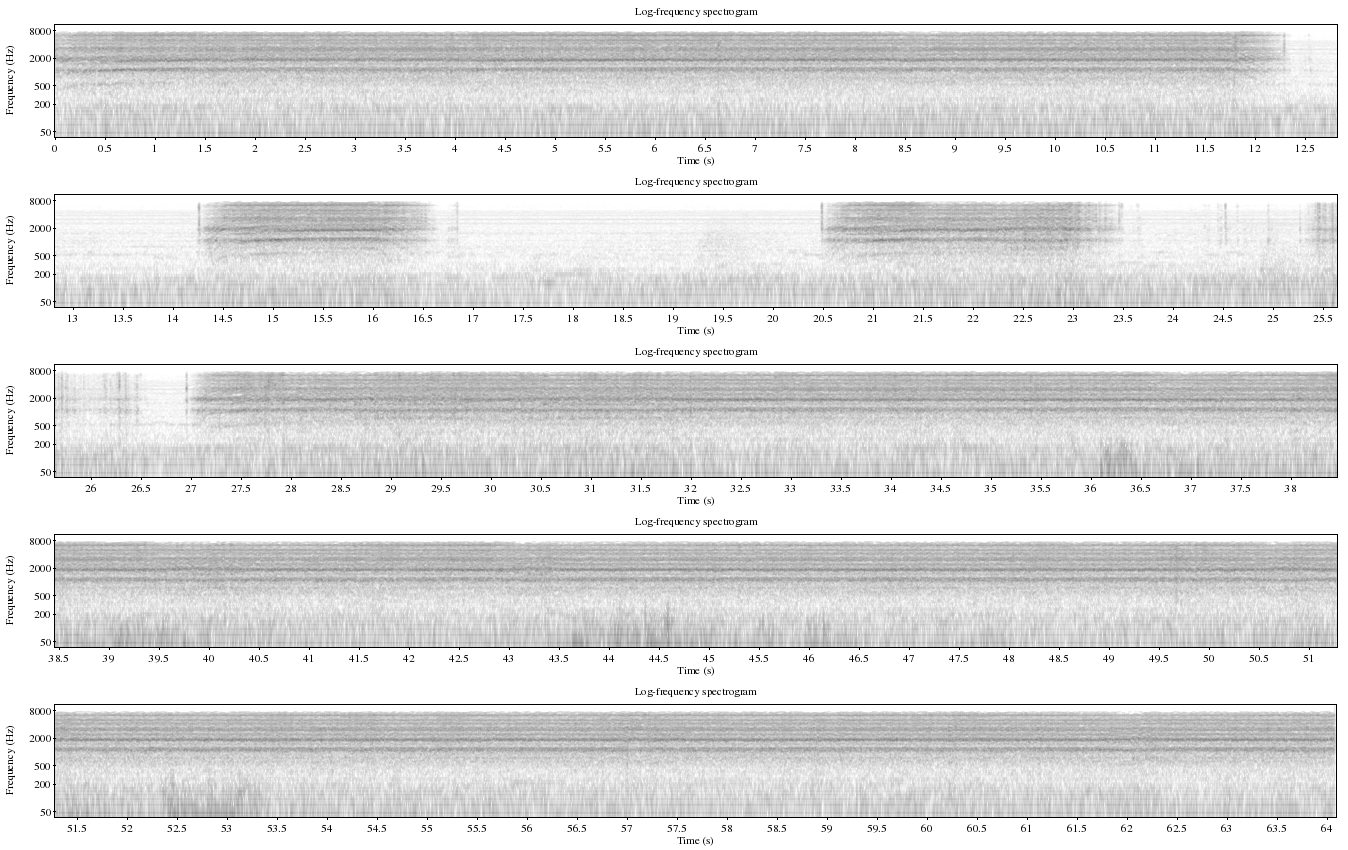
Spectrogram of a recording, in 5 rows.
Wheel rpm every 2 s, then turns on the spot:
150, 160, 160, 160, 160, 160, 10, 100, 30, 0, 80, 120, 10, 50, 160, 160, 160, 160, 160, 160, 160, 160, 160, 160, 160, 160, 160, 160, 160, 160, 160, 160.
24-26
